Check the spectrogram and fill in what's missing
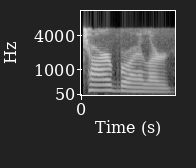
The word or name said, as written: charbroiler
